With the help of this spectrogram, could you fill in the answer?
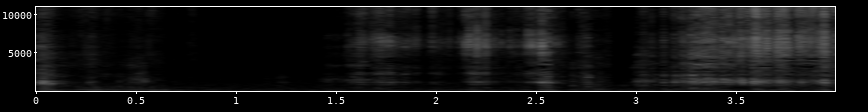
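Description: A small metal blade scrapes across a blue oval bar of dry solid soap, pre-scored in a grid and held in the palm, shaving off tiny cubes that fall away. The sound is a dry, bright, crunchy scraping in irregular bursts, with a near-silent pause early on and growing louder and denser toward the end.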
